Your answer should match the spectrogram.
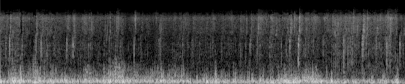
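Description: Wildfire burning through trees and undergrowth: dense crackling with many sharp pops over a steady low rumble.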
